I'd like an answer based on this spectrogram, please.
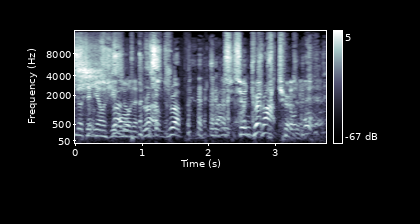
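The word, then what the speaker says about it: Dropt: Ah oui, non, sur Drop. De Bordeaux. On s'en doutait un peu, notez bien en Gironde. Sur Drop. Sur Drop. Sur Dro, ah, on doit dire Dro? Ah oui. Ça s'écrit On dit D-R-O-P-T.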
